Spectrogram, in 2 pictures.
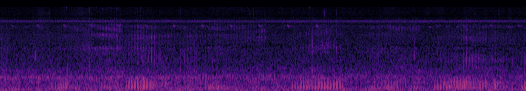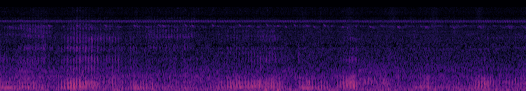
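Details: Grey stray cat gradually closing the distance and turning affectionate, purring steadily: low, throaty rumbling pulses that swell and fade in rhythmic bursts about every second, with a faint steady high hiss in the background.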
